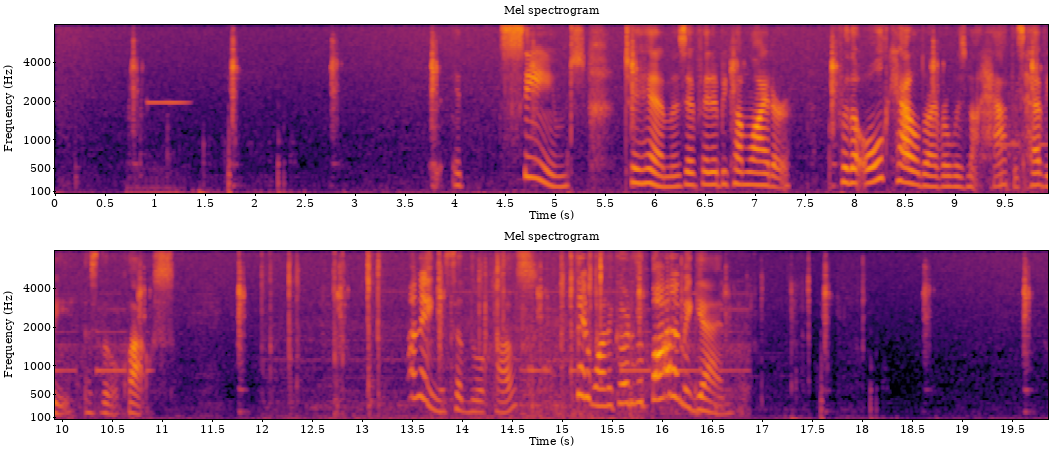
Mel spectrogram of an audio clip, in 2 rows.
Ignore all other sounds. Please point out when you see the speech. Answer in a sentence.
You can hear the speech from 3.8 to 11.1 s and from 13.4 to 16.7 s.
